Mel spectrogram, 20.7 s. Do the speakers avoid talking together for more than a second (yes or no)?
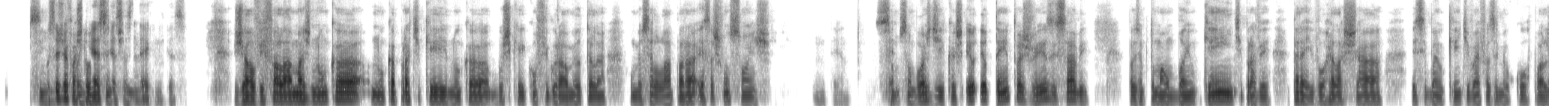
no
